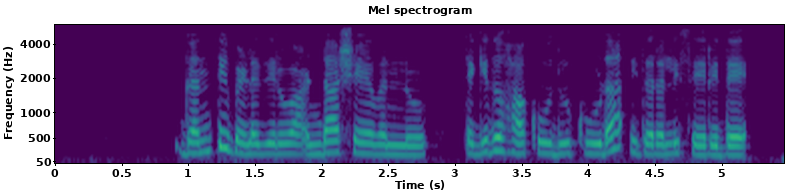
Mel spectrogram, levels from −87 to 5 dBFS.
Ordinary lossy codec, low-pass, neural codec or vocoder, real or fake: none; 5.4 kHz; none; real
